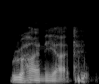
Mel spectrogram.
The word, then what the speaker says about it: Ruhaniyat: How do you say that, Wakil? Ruhaniyat.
